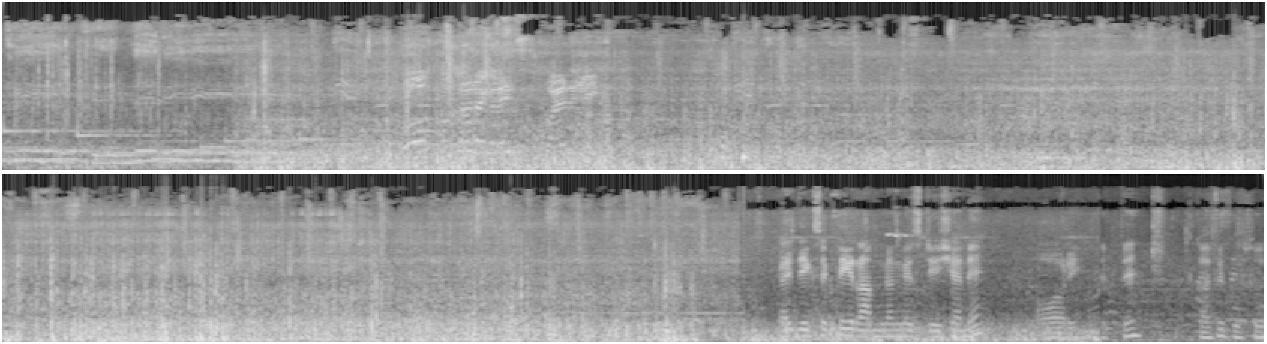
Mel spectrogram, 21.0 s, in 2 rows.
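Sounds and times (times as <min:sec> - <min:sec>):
wind buffeting microphone: 0:00.0 - 0:20.4
train wheels clattering on rails: 0:02.0 - 0:18.2.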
